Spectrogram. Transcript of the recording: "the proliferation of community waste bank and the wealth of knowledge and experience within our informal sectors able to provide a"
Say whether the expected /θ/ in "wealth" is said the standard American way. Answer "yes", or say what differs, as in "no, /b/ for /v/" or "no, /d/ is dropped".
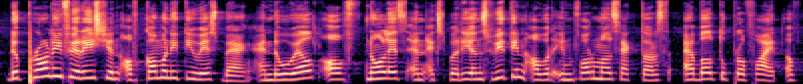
no, /t/ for /θ/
